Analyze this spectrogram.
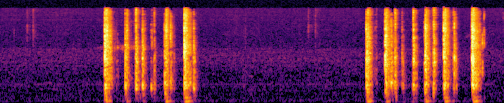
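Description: Typing on a computer keyboard: two quick runs of key clicks, each lasting about a second, the first about a second in and the second near the end.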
